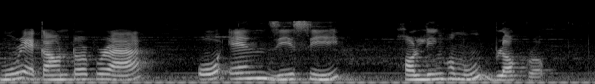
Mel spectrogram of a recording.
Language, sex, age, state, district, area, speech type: Assamese, female, 45-60, Assam, Dibrugarh, rural, read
